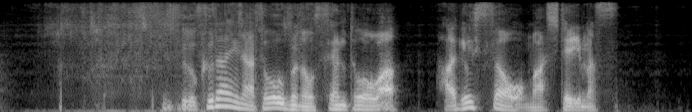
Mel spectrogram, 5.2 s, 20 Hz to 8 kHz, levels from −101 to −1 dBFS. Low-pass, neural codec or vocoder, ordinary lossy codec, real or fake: 7.2 kHz; codec, 24 kHz, 1.5 kbps, HILCodec; none; fake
